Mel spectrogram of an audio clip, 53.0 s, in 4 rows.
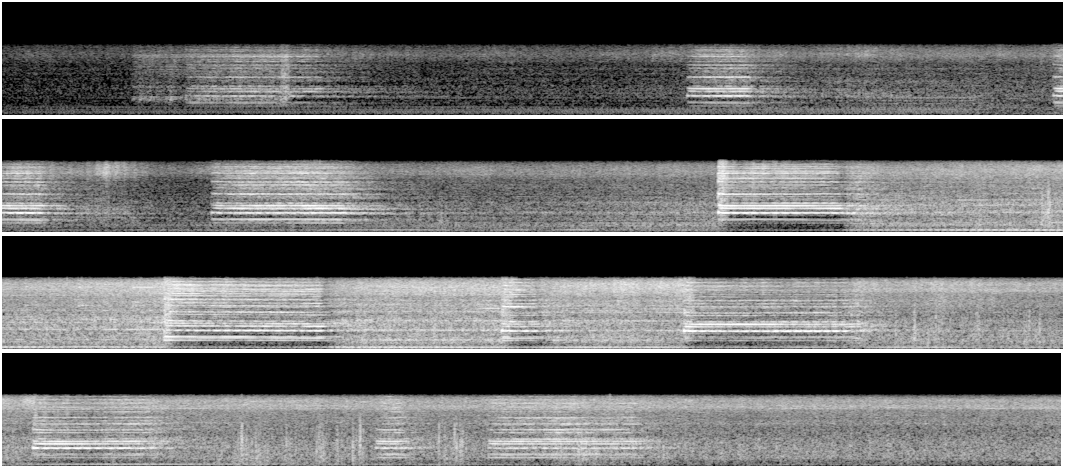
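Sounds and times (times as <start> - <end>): diesel engines droning: 0.0 - 53.0
train cars rolling on rails: 0.0 - 53.0
locomotive horn blasts: 2.2 - 4.5, 8.6 - 9.9, 13.1 - 14.4, 15.8 - 18.5, 22.2 - 24.4, 28.2 - 33.9, 35.0 - 37.7, 40.1 - 42.2, 44.4 - 45.1, 45.8 - 48.1.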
